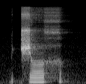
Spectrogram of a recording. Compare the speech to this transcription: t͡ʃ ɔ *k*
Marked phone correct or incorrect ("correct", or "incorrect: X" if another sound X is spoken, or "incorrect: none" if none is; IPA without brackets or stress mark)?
incorrect: x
